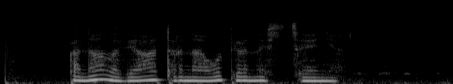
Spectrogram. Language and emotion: Russian, sad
